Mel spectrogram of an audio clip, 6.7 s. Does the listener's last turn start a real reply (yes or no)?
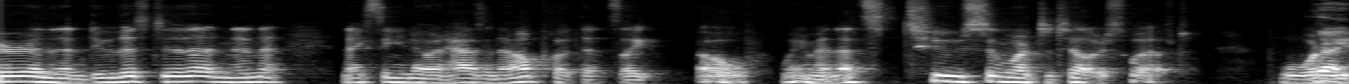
yes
